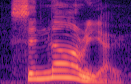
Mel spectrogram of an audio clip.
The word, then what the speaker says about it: scenario: is a noun with the stress on na scenario and this means a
